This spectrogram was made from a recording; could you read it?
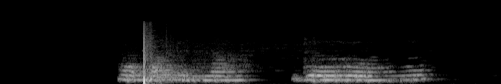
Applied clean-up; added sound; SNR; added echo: classical method WPE with log-MMSE.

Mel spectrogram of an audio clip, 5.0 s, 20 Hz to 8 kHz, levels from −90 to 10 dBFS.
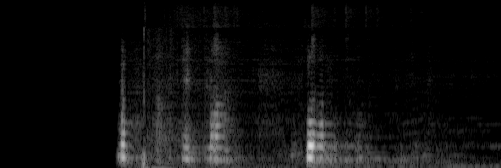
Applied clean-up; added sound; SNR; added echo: neural mask model DeepFilterNet 3.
